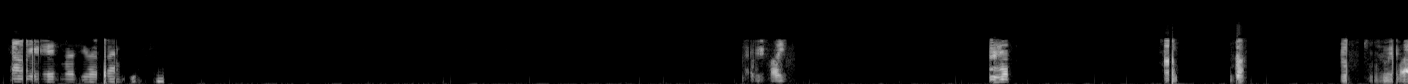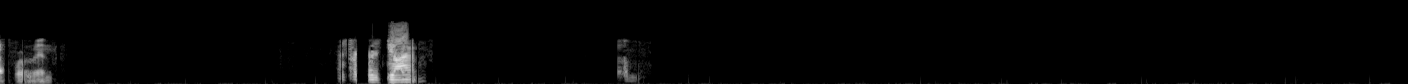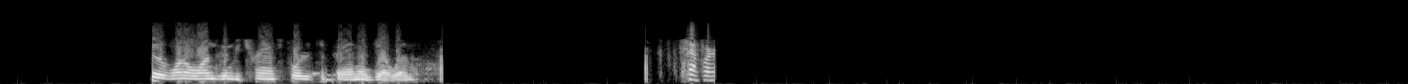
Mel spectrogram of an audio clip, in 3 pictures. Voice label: Police, scanner audio trunk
